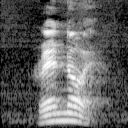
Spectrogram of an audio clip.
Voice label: today, Mokilese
